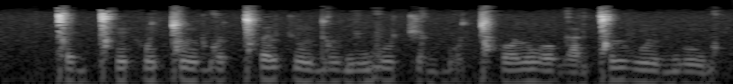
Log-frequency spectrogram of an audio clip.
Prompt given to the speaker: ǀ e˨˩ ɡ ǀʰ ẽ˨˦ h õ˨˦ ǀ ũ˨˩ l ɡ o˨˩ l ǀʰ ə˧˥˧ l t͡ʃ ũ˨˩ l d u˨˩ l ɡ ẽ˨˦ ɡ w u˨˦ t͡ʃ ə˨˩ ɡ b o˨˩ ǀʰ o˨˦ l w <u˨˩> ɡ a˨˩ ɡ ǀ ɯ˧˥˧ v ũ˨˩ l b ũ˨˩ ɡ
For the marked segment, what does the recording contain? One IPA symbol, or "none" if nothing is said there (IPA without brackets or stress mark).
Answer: o˨˩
